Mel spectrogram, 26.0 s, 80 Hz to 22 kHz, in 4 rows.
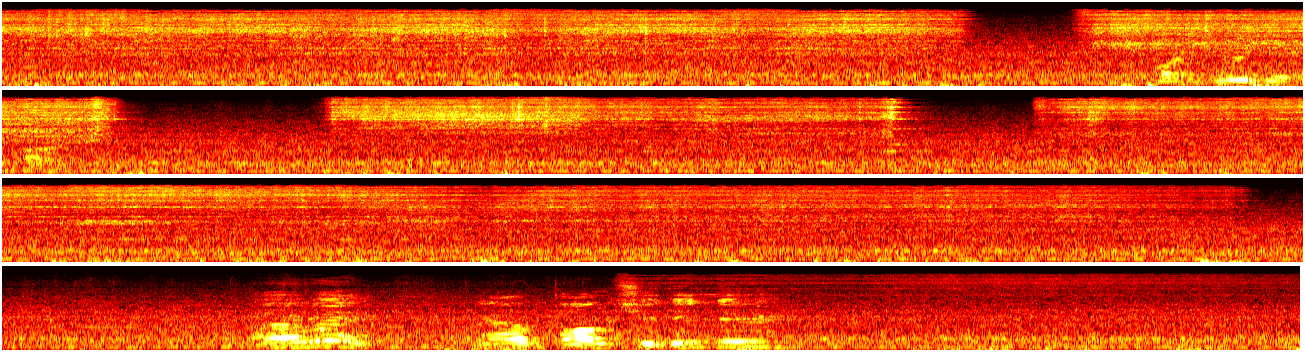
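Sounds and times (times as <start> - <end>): lathe cutting tool hissing on steel: 0.0 - 7.2, 8.1 - 11.1, 11.7 - 19.3
lathe machine hum: 0.0 - 7.2, 8.1 - 19.4.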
